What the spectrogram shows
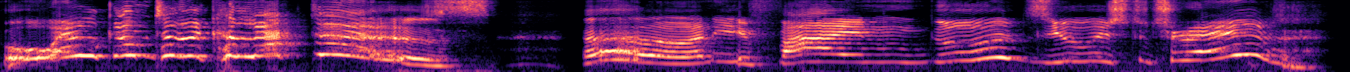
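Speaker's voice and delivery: squeaky, very high, cackling gnome voice. Narrating a forest encounter, the speaker voices a strange gnome greeting the party: cackling. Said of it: "he cackles out to you".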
